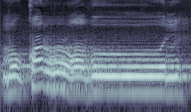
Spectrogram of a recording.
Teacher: قاف کی آواز موٹی ہوگی اور را پر ہوگی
